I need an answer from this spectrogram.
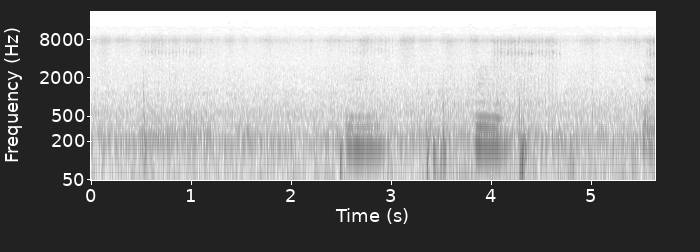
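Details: Calico kitten purring indoors beside an elderly woman, a low steady rumbling hum under the room, interrupted midway by a few short voiced sounds and soft clicks.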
